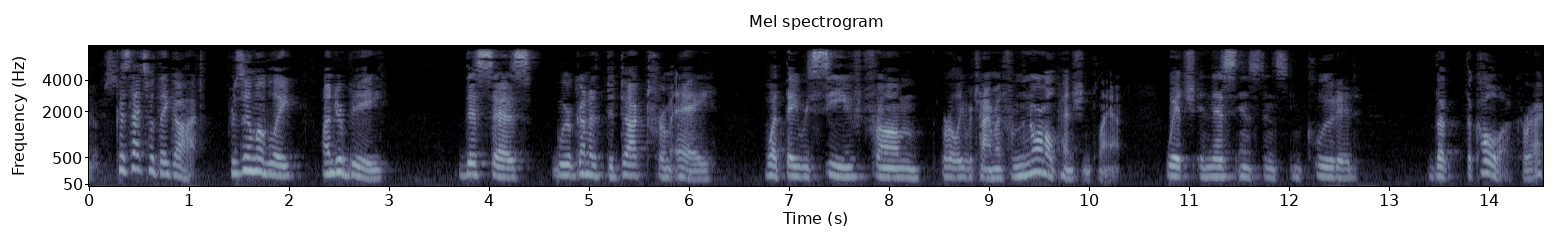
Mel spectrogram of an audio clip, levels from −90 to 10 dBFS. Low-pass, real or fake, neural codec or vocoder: 7.2 kHz; real; none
